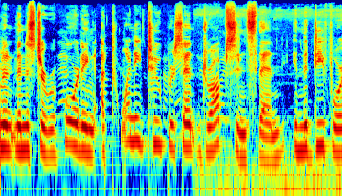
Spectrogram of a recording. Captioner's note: speaking alternate language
